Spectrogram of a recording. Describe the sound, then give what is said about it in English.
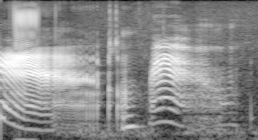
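A person's voice imitates a Minecraft villager with two drawn-out, nasal, whiny calls, the first sliding downward and the second rising then falling, loud, with a brief pause between. “I was trying to do a Minecraft villager.”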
